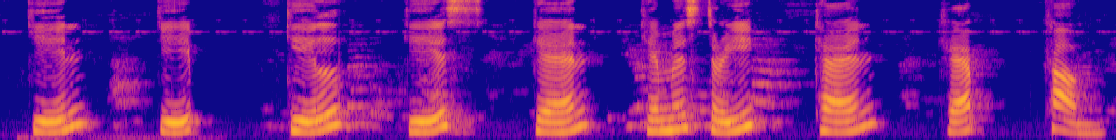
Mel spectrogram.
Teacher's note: voiceless velar stop sound ka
